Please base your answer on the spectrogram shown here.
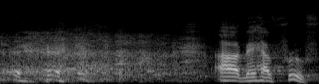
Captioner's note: audience laughs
